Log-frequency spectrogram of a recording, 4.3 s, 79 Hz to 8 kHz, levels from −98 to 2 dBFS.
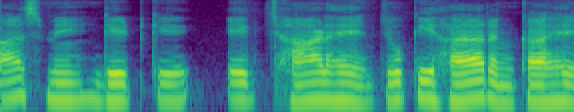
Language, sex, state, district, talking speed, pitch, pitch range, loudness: Hindi, male, Chhattisgarh, Bastar, 180 wpm, 135 Hz, 130-140 Hz, -18 LUFS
